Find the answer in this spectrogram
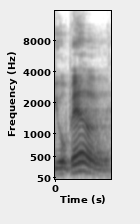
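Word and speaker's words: יובל: 영어로는 주빌리, The year of Jubilee 그러는데, 원래 히브리 말로는 이 요벨 그렇게 발음합니다.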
